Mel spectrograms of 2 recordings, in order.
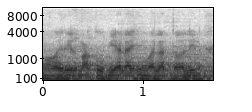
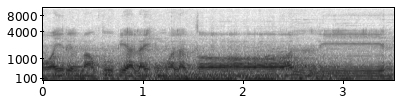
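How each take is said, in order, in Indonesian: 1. Vokal panjang dan huruf L bertasydid dibaca pendek. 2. Vokal panjang dan huruf L bertasydid dibaca panjang. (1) "Wis ilang kabeh" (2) "Yo masih yo cepet"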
